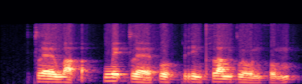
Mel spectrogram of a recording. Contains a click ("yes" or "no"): no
